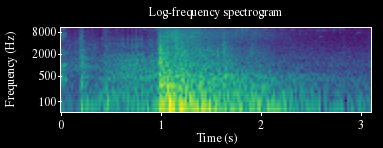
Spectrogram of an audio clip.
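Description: A heavy chest lid creaks open with a rushing burst.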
